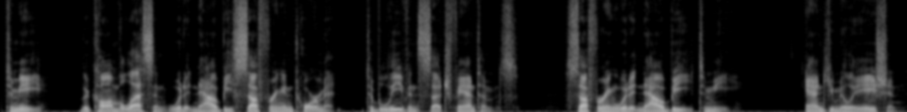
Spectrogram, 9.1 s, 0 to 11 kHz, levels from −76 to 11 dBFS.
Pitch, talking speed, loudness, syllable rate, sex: 115 Hz, 165 wpm, -21 LUFS, 5.3 syllables/s, male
